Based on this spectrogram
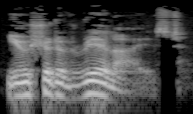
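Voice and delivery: ordinary delivery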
